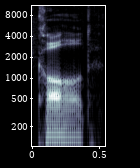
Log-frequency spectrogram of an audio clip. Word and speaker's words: Cawl: What is Wales' national dish called?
